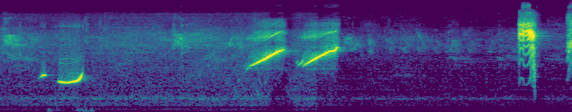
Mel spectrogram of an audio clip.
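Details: Whistling Indian ringneck parakeet: a brief upslurred note, then a pair of long, smoothly rising whistles, followed after a pause by a couple of short, harsh, high squeaks against faint steady hum.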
